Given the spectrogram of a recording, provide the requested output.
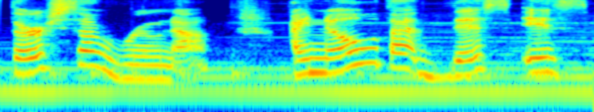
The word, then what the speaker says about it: Thursaruna: So this book was written by Ran and I believe it's pronounced as Thersa Runa.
